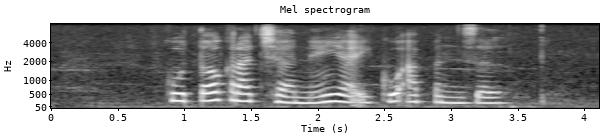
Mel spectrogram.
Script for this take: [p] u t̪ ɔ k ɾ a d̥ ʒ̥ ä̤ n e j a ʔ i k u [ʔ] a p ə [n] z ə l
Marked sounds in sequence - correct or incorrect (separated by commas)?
incorrect, correct, correct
